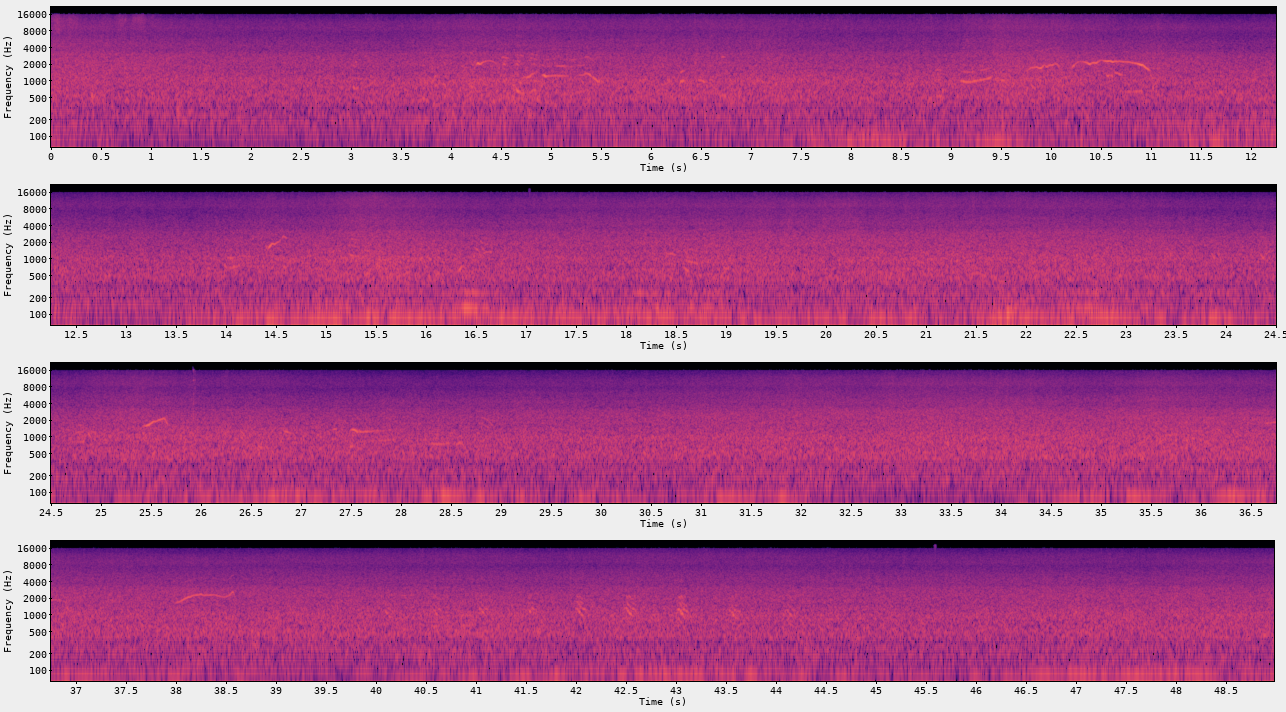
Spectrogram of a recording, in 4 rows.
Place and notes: {"title": "Japonia - Kamakura Seaside", "date": "2015-01-13 20:03:00", "description": "Seaside at Kamakura. Windsurfers, children playing. Recorded with Zoom H2n.", "latitude": "35.31", "longitude": "139.54", "altitude": "5", "timezone": "Asia/Tokyo"}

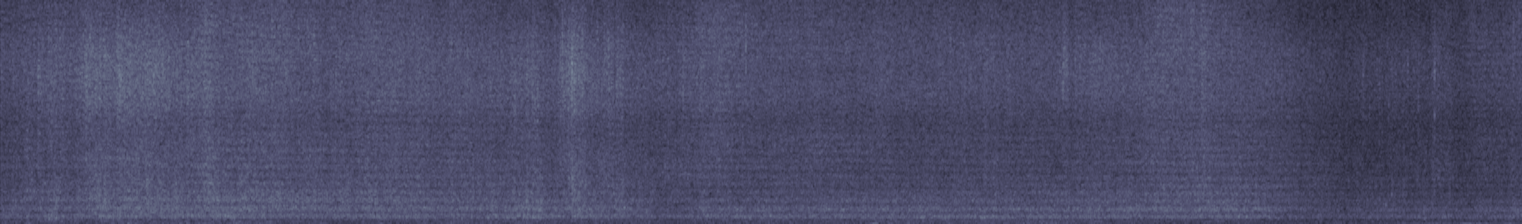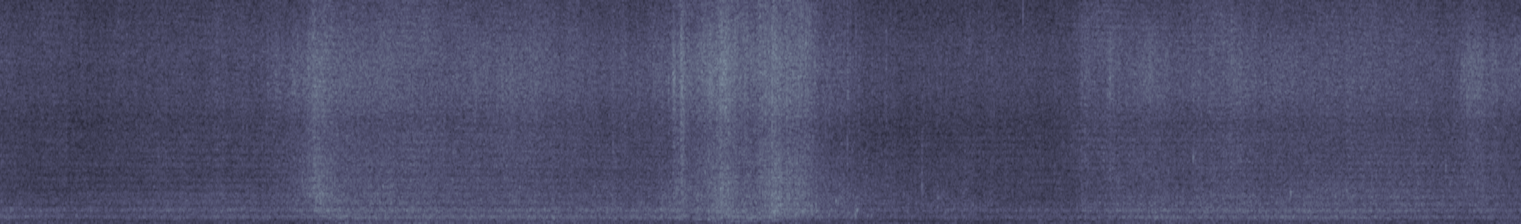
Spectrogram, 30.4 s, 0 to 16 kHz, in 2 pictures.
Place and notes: {"title": "Shalun, Dayuan Dist., Taoyuan City - Sound of the waves", "date": "2016-11-20 14:27:00", "description": "Sound of the waves\nZoom H2n MS+XY", "latitude": "25.11", "longitude": "121.23", "timezone": "Asia/Taipei"}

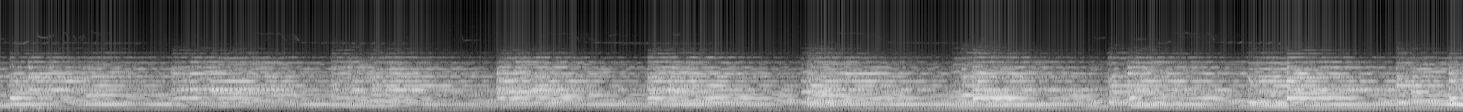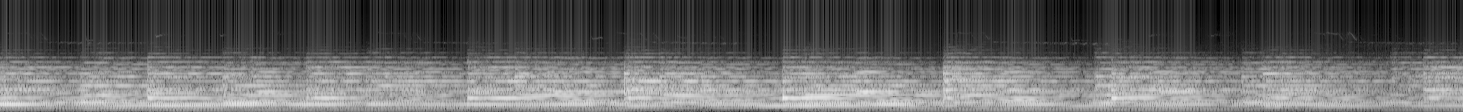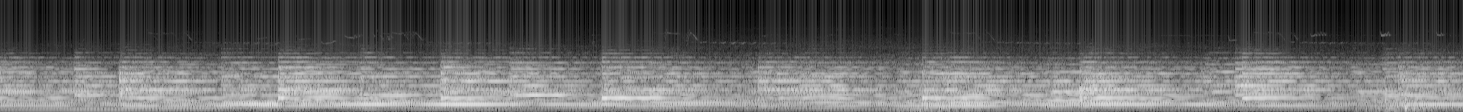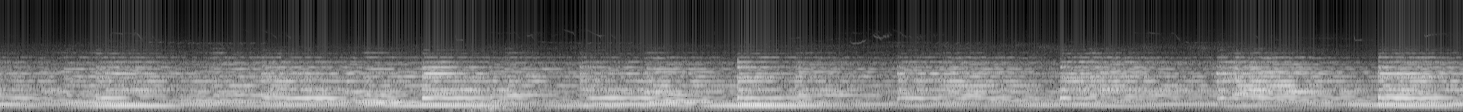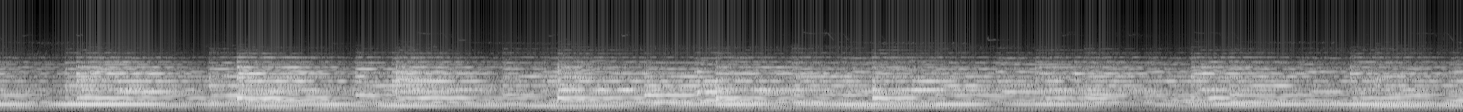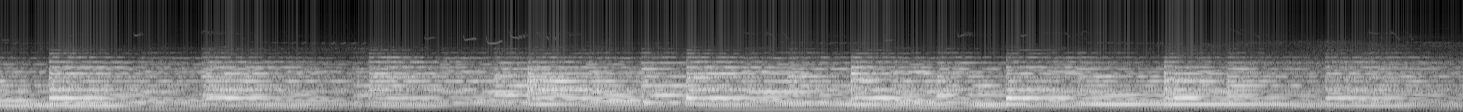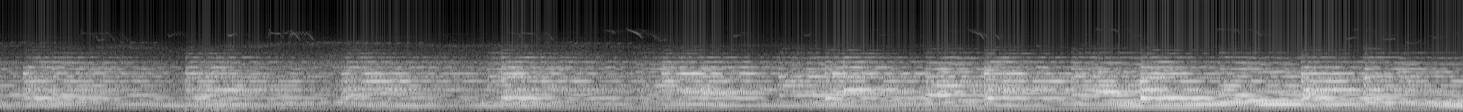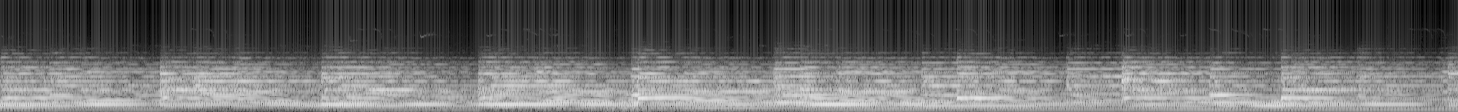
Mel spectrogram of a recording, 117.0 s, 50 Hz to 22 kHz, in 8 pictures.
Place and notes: {"title": "Easter Sunday 6am Łódź, Poland - Rooftop, Easter Sunday 6am Łódź, Poland", "date": "2012-04-08 06:00:00", "description": "rooftop recording made at 6am on Easter Sunday. The bells mark the beginning of the procession around the church. Recorded during a sound workshop organized by the Museum Sztuki, Lodz.", "latitude": "51.75", "longitude": "19.46", "altitude": "198", "timezone": "Europe/Warsaw"}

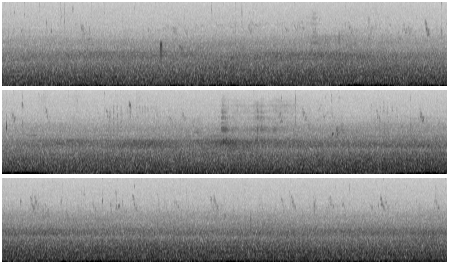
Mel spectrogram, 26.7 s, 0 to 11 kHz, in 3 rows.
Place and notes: {"title": "진도 갯벌 exposed mudflat on Jindo", "date": "2022-04-26 15:00:00", "description": "진도 갯벌_exposed mudflat on Jindo...mudflat life stirring", "latitude": "34.37", "longitude": "126.20", "altitude": "3", "timezone": "Asia/Seoul"}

